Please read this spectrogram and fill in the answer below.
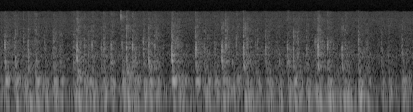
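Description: Fingertips of both hands tapping rapidly on a polished tabletop, a quick uneven patter of light taps that stops shortly before the end.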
